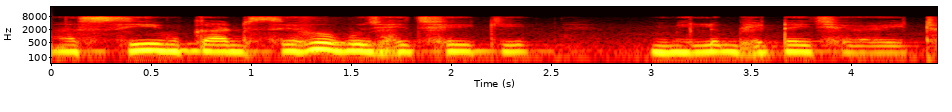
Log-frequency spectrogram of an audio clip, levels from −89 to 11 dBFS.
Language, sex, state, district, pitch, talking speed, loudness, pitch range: Maithili, female, Bihar, Begusarai, 180 Hz, 150 wpm, -17 LUFS, 175-190 Hz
